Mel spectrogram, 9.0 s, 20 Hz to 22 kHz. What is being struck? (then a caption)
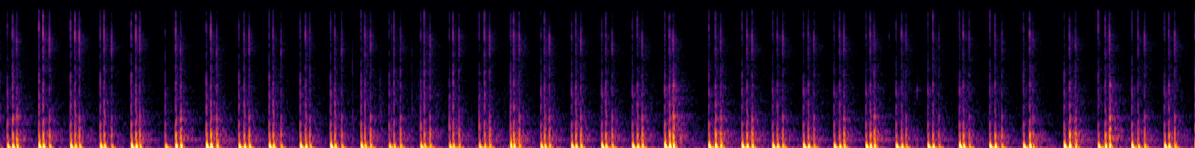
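Small printed cardboard box. A small, hollow, printed cardboard retail box is held in both hands and tapped with fingernails. About 39 quick taps fall in a loosely irregular rhythm, each a dry, deep, hollow thud with a faint bright click on top. Each tap stops almost instantly.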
